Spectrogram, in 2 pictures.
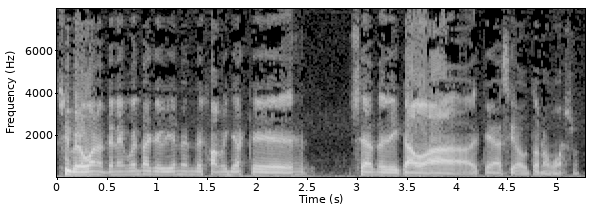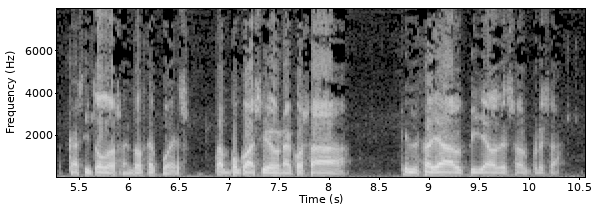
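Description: A man speaks in a normal speaking voice at a medium pitch. His intonation is fairly even and his pace moderate. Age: 30s. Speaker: tech entrepreneur. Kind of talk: interview.

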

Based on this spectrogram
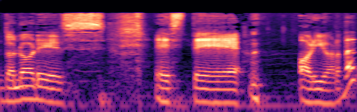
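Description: A man talks amid noticeable background noise, with audible room echo. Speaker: radio host. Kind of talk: casual chat.

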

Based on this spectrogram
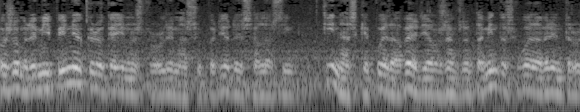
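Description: A man's medium-pitched voice at a very fast pace, with ordinary pitch variation, audible room echo and noticeable background noise. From Spain, Bilbao. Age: 80s+. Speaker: retired computer engineer. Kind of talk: radio talk show.

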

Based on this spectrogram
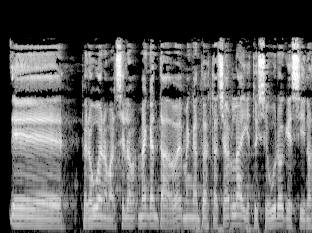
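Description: A man's voice carries audible echo from the room. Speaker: podcast host and designer. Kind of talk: casual interview. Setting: video call. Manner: hesitant, filler-heavy.

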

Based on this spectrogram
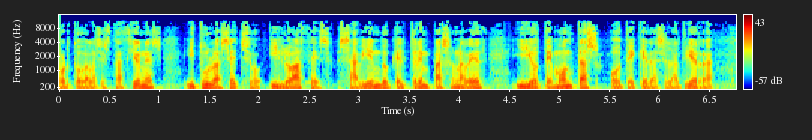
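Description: A man's unremarkable speaking voice, fairly low in pitch, with lively intonation at a moderate pace, dry and close with no echo. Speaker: radio host. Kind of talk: radio interview.

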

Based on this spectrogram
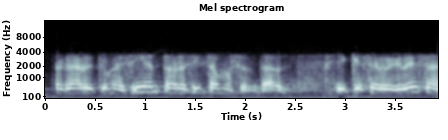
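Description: A woman with a medium-pitched voice speaks at a moderate pace with lively intonation, over noticeable background noise. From Altamirano, Guerrero, Mexico. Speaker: caller giving testimony. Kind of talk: phone testimony. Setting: phone call.

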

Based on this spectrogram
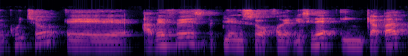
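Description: A man is speaking. His intonation is lively. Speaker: podcast host. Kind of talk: casual interview chat.

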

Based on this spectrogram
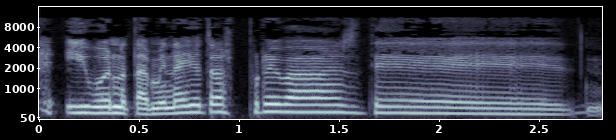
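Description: A woman's fairly slow speech, dry and close with no echo, in a quiet background. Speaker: radio co-host, engineer. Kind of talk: casual chat. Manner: prone to laughing.

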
